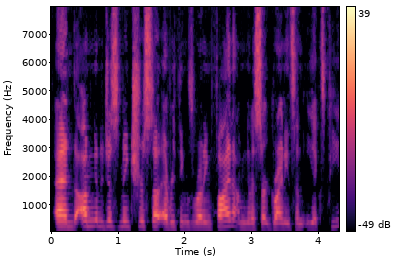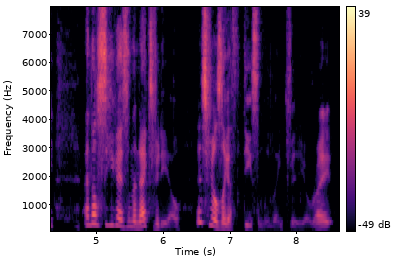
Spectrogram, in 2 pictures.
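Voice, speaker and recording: A game commentator talking through a play session in a loose, rambling way, often stopping to think out loud. There's a fretful edge as they fuss over whether things in the game went wrong. Everyday speaking pitch, nothing unusual about the voice itself. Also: animated, brisk. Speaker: gameplay commentator. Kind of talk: casual let's-play commentary.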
